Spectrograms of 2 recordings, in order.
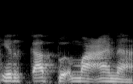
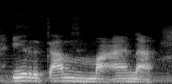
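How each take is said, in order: First: A bouncing b is heard before the m. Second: The b merges into one long m sound. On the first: The speaker calls it wrong. "harusnya dibaca qalqalah irkab ma'ana" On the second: The speaker calls it right. "langsung masuk ke huruf mimnya"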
